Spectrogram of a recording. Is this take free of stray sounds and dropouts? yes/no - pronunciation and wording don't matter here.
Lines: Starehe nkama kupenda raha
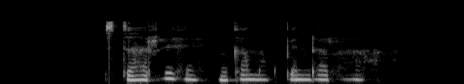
yes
